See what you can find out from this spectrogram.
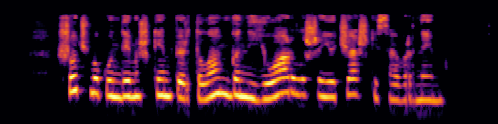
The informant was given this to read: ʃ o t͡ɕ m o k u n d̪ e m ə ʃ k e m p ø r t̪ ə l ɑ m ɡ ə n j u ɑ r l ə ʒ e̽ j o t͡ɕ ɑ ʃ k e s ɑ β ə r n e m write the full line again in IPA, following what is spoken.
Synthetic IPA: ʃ o t͡ɕ m o k u n d̪ e m ə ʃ k e m p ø r t̪ ə l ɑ m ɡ ə n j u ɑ r l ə ʃ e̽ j o t͡ɕ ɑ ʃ k e s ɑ β ə r n e m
